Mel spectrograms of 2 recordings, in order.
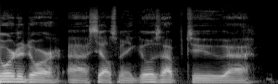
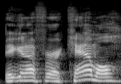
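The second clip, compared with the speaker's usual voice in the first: high, loud punchline; raised voice, delivered big for the laugh; lightly voiced housewife; 7 semitones higher, 7 dB louder than usual. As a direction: pipe up as the customer, acted.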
